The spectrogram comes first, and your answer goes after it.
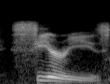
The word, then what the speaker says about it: series: with this the word series now what you did here is that you pronounced a u saying it like this SE sees instead of sees it's seir series pronounce an R series series there you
